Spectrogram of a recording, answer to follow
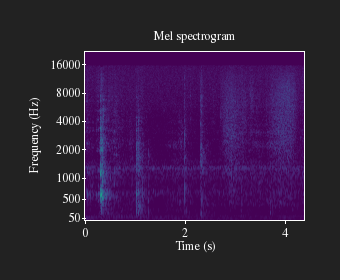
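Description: Handling noise from a small hard object turned over in the hands: a handful of sharp clicks and knocks, the loudest about a third of a second in, with a brief soft rustle near three seconds.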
